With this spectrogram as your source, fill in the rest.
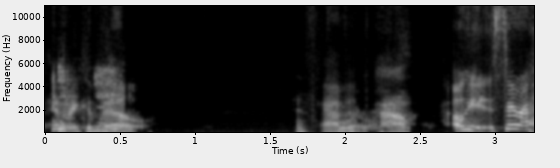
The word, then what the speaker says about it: Henry Cavill: It's Henry Cavill. Cavill. Okay, Sarah, how do you pronounce his name? We were debating on this. Cavill? Henry Cavill. Cavill. Yeah. Not Cavell.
